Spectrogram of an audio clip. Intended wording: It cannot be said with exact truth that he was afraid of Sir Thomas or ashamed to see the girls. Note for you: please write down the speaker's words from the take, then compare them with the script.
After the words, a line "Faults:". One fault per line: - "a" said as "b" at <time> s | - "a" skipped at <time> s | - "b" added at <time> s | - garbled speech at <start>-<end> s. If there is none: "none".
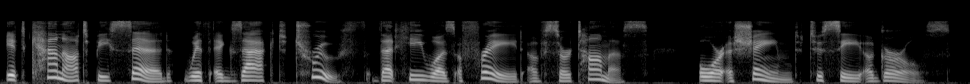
It cannot be said with exact truth that he was afraid of Sir Thomas or ashamed to see a girls.
Faults:
- "the" said as "a" at 8.6 s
